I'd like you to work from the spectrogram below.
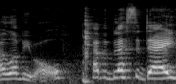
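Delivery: put-on semi-Australian accent. Signing off a masterclass done in british accents, fake half-australian accent. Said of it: "That just became semi-Australian".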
